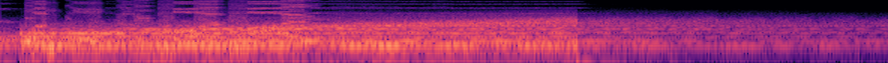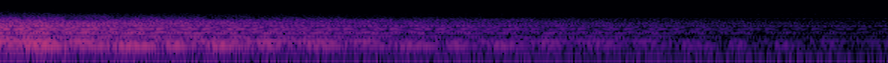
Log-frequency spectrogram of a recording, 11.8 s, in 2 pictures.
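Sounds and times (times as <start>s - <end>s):
synth pad: 0.0s - 8.5s.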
